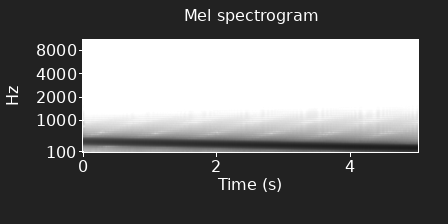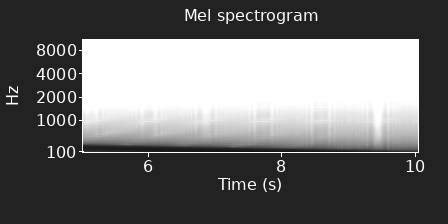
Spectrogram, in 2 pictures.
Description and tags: Bass Sine Sweep 400-10Hz
A Sine Wave Sweep from 400Hz down to 10Hz made using Audacity
Originally made to test out my cars subwoofer
audacity, bass, bass-test, end, low, low-end, modulation, sine, sine-wave, sub-bass, subwoofer-test, sweep, synth, wave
